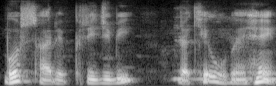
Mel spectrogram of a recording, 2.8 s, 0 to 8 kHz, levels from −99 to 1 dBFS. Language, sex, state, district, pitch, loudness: Hindi, male, Madhya Pradesh, Dhar, 180 Hz, -20 LUFS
